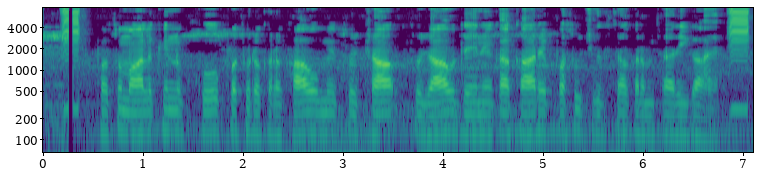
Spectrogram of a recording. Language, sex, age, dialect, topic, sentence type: Hindi, female, 18-24, Kanauji Braj Bhasha, agriculture, statement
